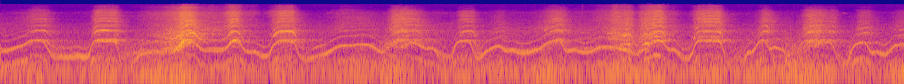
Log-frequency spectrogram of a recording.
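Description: Racing quadcopter's brushless motors and propellers whining, the pitch constantly rising and falling as the throttle changes, with several short louder rushes of air noise on throttle punches. The motors are flown without the C-clips that hold their rotors on.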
